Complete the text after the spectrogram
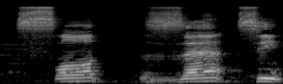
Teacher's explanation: سیٹی کی مثل آواز اس میں پیدا ہوگی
